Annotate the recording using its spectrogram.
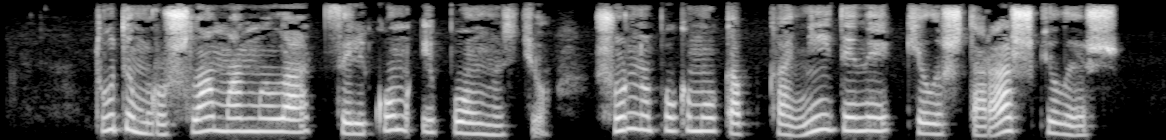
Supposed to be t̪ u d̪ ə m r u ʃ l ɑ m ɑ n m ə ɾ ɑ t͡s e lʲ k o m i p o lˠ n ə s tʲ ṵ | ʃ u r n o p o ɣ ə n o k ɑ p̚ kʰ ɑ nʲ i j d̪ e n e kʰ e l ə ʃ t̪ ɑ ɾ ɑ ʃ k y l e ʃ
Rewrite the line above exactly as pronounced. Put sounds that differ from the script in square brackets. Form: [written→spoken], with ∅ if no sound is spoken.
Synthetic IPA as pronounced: t̪ u d̪ ə m r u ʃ l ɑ m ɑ n m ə [ɾ→l] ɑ t͡s e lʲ k o m i p o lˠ n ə s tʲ ṵ | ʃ u r n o p o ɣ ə [n→m] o k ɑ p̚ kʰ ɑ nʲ i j d̪ e n e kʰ e l ə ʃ t̪ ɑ ɾ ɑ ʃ k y l e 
